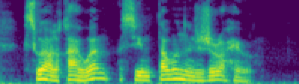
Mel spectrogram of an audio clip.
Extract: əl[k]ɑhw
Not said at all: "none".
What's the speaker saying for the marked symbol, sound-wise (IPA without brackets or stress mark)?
q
